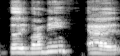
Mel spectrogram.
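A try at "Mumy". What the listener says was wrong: Moomy, not Mummy, Moomy. I felt like you said Mummy.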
